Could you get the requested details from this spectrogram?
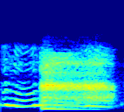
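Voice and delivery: high unhinged giggle; creepy giggle. Acted. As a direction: giggle with menace. Laughs at victim.

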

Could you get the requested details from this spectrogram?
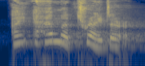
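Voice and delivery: high, far-off meek wail as Fluttershy; tearful pony wail. A narrator's reading. Fluttershy confesses to Rarity, high meek wail. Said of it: "Fluttershy wailed meekly".

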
